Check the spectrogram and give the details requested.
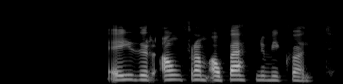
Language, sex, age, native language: Icelandic, female, 40-49, Icelandic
